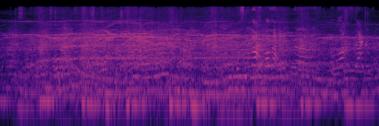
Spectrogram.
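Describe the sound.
A crowd of hundreds cheers and shouts continuously outside the Kaid Ibrahim Mosque on the waterfront in Alexandria, Egypt, celebrating, dense overlapping voices with occasional whoops rising above the steady roar, loud throughout, with low rumbling underneath.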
